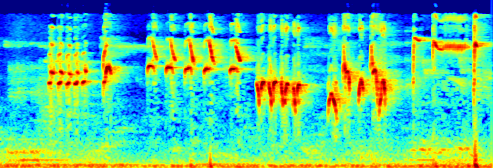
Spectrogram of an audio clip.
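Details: Young orange-headed thrush giving a rolling song full of fills, used for training and luring: fast runs of bright whistled and chirping notes, some trilled in quick series, with a low steady hum underneath.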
